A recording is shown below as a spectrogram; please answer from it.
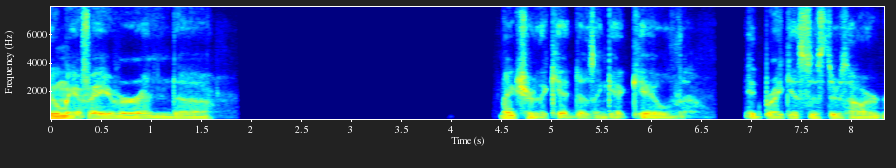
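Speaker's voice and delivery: hushed, low, quiet voice kept close. Edmund puts his hand on the gold and leans in, in a low voice. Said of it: "in a low voice".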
